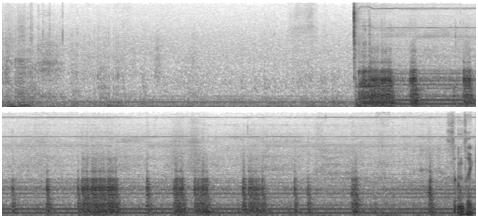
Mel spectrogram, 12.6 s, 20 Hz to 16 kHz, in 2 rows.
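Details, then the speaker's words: Deatschwerks electric fuel pump pressure test (25–75 psi, 58 psi base), 12 V drawing 8 A; steady droning whine with irregular gurgling surges, air working out of system; pump abnormally noisy, later found noisy by manufacturer and replaced under warranty. "That noise kind of bothers me. Not seeing any leaks."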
